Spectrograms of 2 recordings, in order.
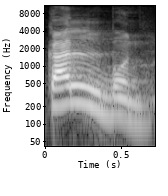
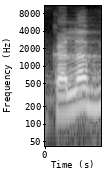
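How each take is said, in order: First: कल्बुन with L closing the first syllable; silent-vowel lam. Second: कलब with a short A inserted after L; vowelled lam. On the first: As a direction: say कल्बुन as kal-bun, no vowel after L. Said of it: "इसका लाम भी साकिन है". (کَلْبٌ، ساکن لام کے ساتھ) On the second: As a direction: say कलब in two syllables, ka-lab. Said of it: "कलब नहीं पढ़ेंगे". (کَلَب، لام پر حرکت کے ساتھ) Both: Shown as a demonstration.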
